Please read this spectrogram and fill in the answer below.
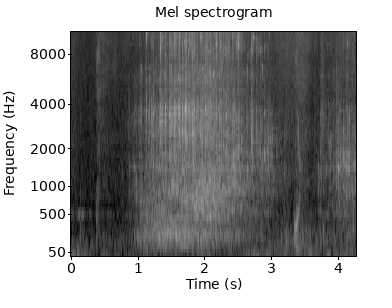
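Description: A sliding lecture-hall blackboard panel rumbling along its track as it is pushed up, swelling and fading over about two seconds.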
